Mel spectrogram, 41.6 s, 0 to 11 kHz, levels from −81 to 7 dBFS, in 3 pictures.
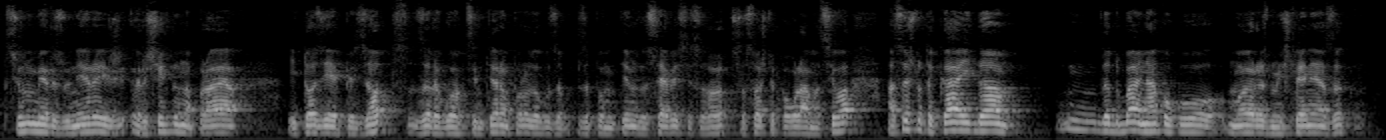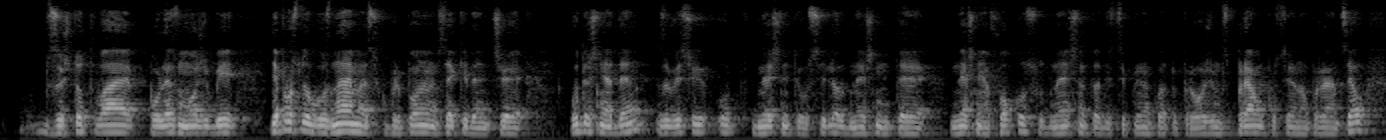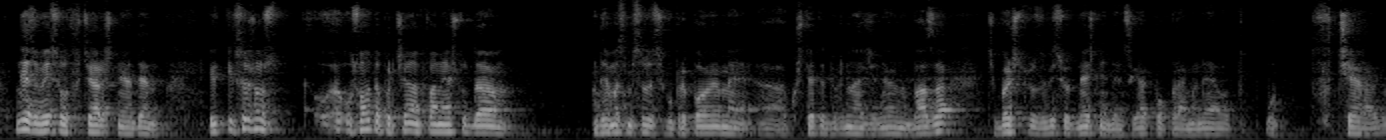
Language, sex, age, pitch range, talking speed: Bulgarian, male, 50-69, 110-130 Hz, 160 wpm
